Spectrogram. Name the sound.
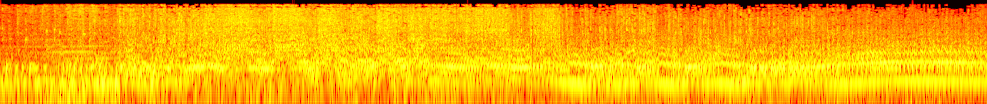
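motorcycle engine revving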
